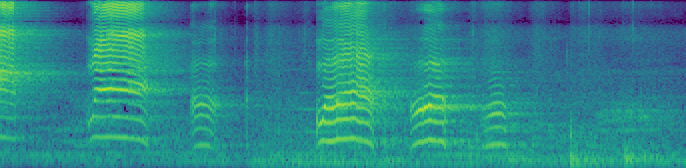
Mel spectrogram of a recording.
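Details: Newborn crying just after birth, during the cleaning process: four or five short, high-pitched cries in bursts, with faint room noise between them; a vigorous newborn cry.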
